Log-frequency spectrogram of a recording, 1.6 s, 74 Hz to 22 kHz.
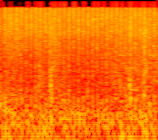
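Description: Rapid automatic gunfire in the video game The Division 2 rattles on continuously in a dense, loud burst with no pauses.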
